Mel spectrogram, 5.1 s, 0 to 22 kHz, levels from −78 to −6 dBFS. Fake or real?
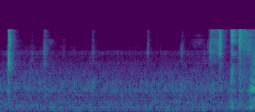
fake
